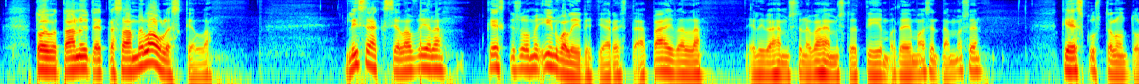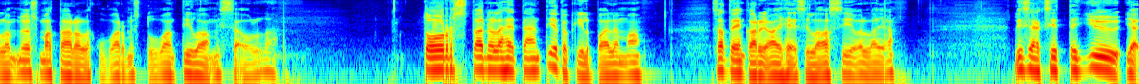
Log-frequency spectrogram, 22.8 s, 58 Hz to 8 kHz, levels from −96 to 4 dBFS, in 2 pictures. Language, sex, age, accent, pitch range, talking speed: Finnish, male, 50-69, native, 95-120 Hz, 105 wpm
